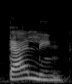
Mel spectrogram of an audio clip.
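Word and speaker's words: टायलिन: Okay, P silent होता है, टाइलिन.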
